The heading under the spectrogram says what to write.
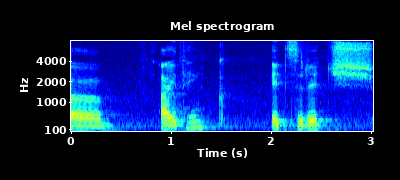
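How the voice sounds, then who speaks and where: A man's dark, mellow tone. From northern India, Delhi NCR. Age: 20s. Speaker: interviewee. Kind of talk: casual interview. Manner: hesitant, many fillers.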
